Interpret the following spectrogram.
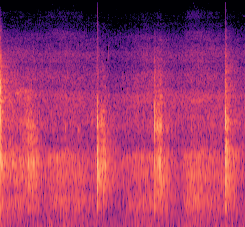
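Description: Metal spoon scraping and tapping against a Teflon nonstick frying pan while breaking up clumps of cold rice, with a short sharp stroke about every half second to second.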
